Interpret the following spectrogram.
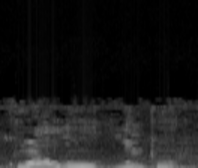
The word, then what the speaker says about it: Kuala Lumpur: Kuala Lumpur.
